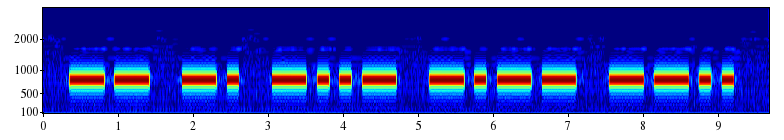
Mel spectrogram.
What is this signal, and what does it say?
Morse code, heard as a keyed tone, about 8 wpm, 800 Hz. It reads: MNXYZ
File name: telegrafia / i2tfj / Lez10 35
